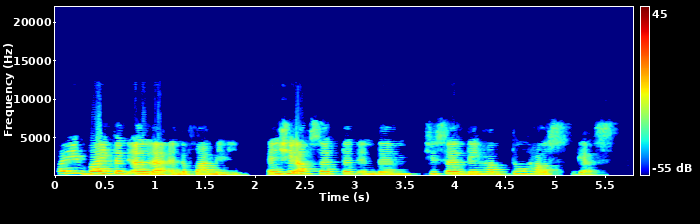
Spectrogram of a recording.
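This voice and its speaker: Muffled, high-voiced woman acting a flustered daughter. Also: fairly even intonation, moderate pace, close to an everyday voice. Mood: flustered, apologetic. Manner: apologetic, protesting. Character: flustered, reluctant young daughter of a society hostess. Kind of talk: dramatic reading of a stage play.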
